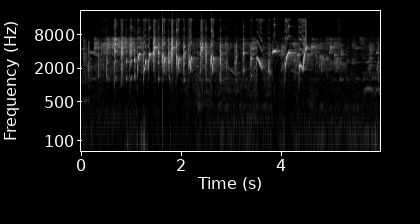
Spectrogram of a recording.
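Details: Agitated fantail, recorded to lure and stimulate other birds: fast run of sharp high chirps and clicks, followed by clear upslurred and rising whistles spaced about half a second apart.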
